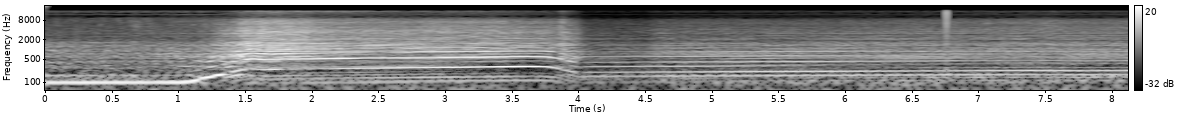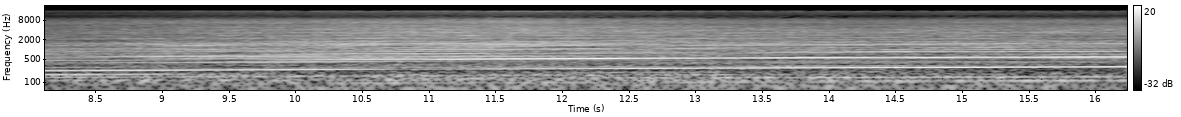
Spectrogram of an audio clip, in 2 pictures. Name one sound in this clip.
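A car engine revs hard, climbing in pitch through the gears.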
